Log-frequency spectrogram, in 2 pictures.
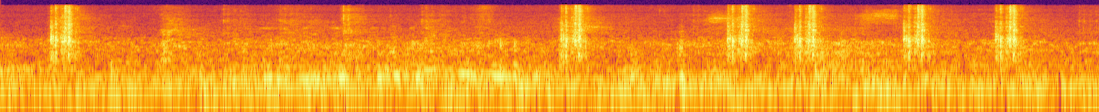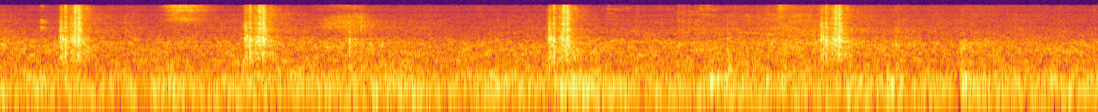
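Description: Camera shutters clicking, about a dozen single faint clicks at irregular intervals, over a low room hum.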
